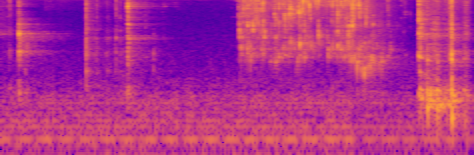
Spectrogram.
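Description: Brine from pepperoncini peppers poured into a bowl of pasta salad, a near, bright splashing trickle that builds for a couple of seconds after some small clinks, ending in a short burst of liquid.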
